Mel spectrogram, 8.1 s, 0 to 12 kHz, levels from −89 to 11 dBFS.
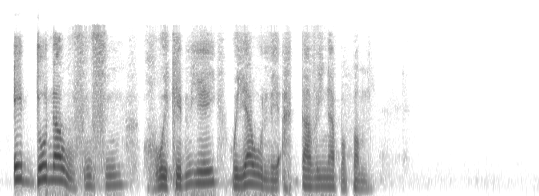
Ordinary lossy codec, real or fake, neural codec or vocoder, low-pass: Opus, 24 kbps; fake; codec, 16 kHz, 1.1 kbps, Voila-Tokenizer; 7.2 kHz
